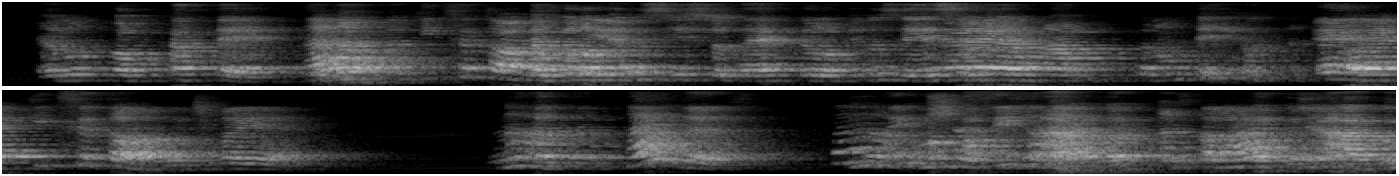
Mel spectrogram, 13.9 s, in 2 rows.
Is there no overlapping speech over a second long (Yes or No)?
No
